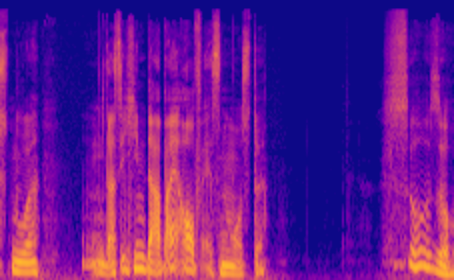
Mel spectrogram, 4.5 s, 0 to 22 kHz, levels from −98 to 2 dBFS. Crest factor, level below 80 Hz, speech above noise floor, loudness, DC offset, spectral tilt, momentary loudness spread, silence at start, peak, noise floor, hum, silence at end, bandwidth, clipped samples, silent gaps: 18 dB; -50 dBFS; 54 dB; -21 LUFS; under 0.1%; -6 dB/octave; 15 LU; 0 s; -4 dBFS; -74 dBFS; none; 0 s; 19 kHz; under 0.1%; none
